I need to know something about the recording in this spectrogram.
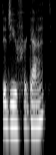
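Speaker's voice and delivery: low, easy male character. A narrator's reading. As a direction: drop low for him. Cade voiced lower in narration.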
